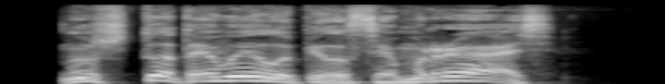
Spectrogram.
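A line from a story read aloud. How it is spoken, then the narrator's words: Barked. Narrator (Russian): рявкнул он на одного из шестерых пленных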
